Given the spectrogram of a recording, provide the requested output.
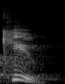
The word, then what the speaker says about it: queue: All right, take this word, queue. You know, when you go to Six Flags and you get in the queue line. That is the letter Q with four silent letters after it.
